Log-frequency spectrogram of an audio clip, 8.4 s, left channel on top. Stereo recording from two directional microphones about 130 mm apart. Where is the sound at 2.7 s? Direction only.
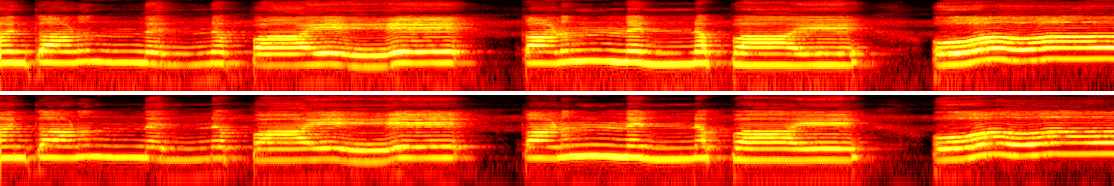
25° left (ahead or behind).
